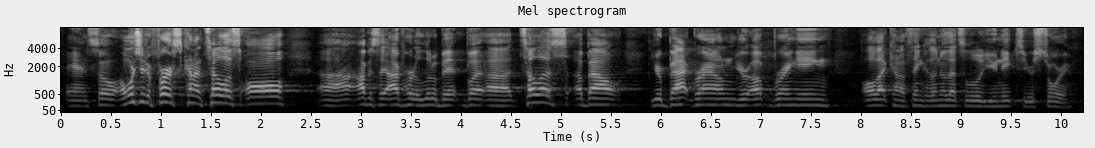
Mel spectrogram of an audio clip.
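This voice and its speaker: A man's voice: a little high, fairly quick, few pauses. A man hosting an on-stage interview at a church service, upbeat and joking in a casual way. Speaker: church youth service host.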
